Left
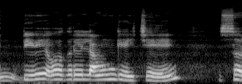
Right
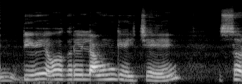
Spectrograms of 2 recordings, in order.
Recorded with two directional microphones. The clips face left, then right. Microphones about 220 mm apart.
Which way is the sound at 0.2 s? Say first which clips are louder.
Left 3 dB; 25° left (ahead or behind).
